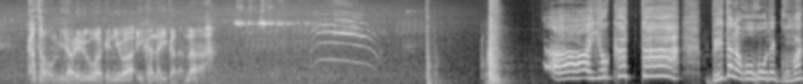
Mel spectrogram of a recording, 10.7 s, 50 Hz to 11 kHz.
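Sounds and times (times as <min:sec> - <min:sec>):
speech: 0:00.4 - 0:03.0, 0:07.4 - 0:10.7
cat meowing: 0:04.0 - 0:05.2.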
